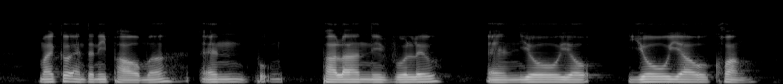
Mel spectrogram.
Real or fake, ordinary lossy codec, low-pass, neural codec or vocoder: real; none; 7.2 kHz; none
